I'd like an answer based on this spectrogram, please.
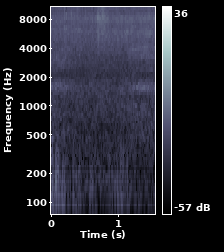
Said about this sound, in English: It's windy today. You perhaps can hear that.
